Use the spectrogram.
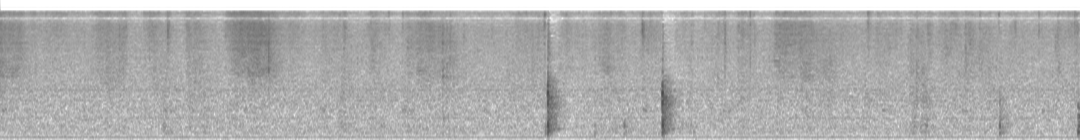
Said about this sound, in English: And then fresh pepper. Okay, now we're again gonna mix all this up.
